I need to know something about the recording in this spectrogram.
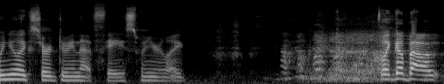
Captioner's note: laughter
